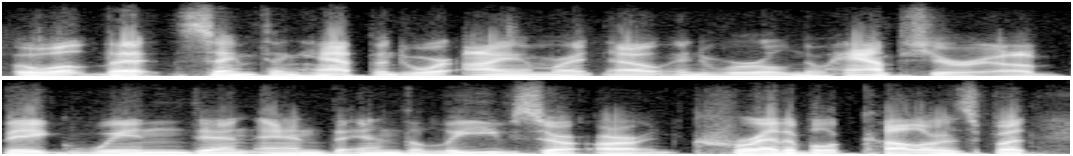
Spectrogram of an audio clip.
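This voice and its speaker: A man hosting an interview, talking in a halting way with many repeated words and restarts. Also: fairly low pitch, no echo, lo-fi sound. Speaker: podcast host. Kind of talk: interview conversation. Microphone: remote video call.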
